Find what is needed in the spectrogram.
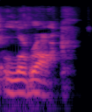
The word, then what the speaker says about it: LaRocque: And I was officially corrected. King Diamond guitarist is pronounced Andy LaRocque.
